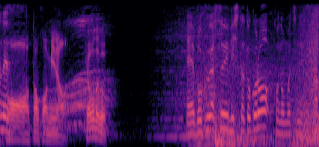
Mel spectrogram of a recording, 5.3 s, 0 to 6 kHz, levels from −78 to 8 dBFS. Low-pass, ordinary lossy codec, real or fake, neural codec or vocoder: 5.4 kHz; none; real; none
